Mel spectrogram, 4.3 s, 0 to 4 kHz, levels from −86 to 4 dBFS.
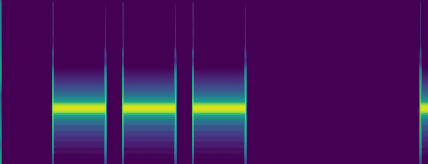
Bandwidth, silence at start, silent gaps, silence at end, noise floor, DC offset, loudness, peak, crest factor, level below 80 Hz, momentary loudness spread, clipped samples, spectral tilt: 1.5 kHz; 0.5 s; 1.09-1.19 s, 1.79-1.87 s, 2.49-4.15 s; 0 s; under -90 dBFS; under 0.1%; -6 LUFS; 0 dBFS; 8 dB; -84 dBFS; 4 LU; under 0.1%; -7 dB/octave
